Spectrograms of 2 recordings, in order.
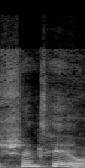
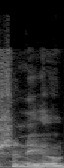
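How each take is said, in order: First: The name is said with an added t sound. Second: The name is said without a t sound. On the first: The bag is a fake copy. The speaker calls it wrong. "I'm purposefully mispronouncing it because it's not real" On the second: The bag is a genuine designer item. The speaker calls it right. "Like I know it's Chanel"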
